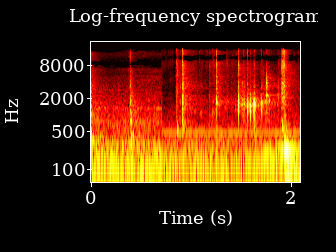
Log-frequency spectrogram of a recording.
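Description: An egg cracks against the rim of a pan.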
